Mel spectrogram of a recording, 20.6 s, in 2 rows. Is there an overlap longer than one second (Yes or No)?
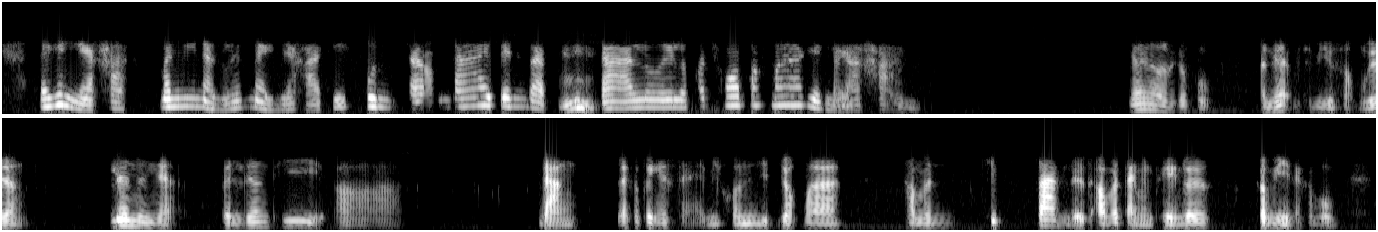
No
